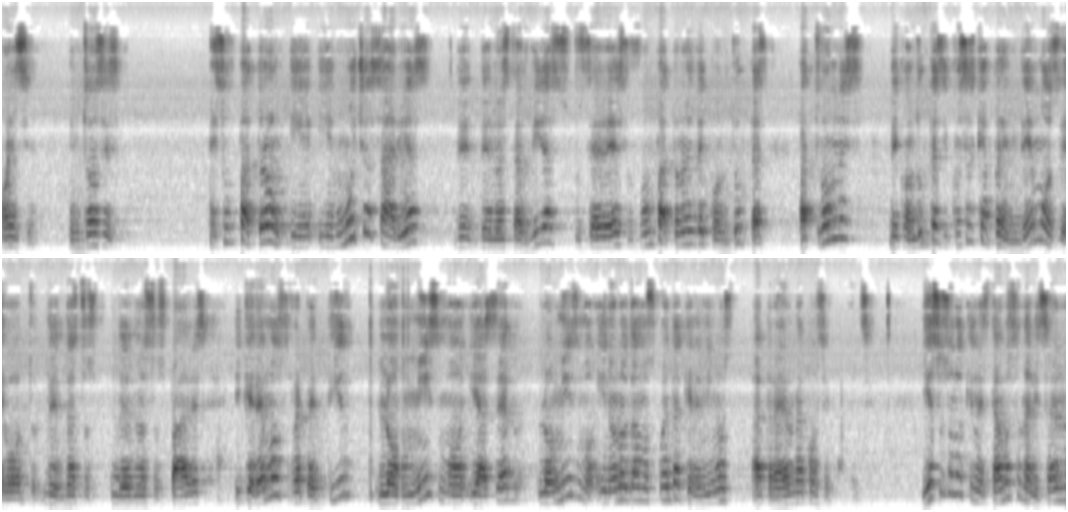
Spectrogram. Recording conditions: poor sound quality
